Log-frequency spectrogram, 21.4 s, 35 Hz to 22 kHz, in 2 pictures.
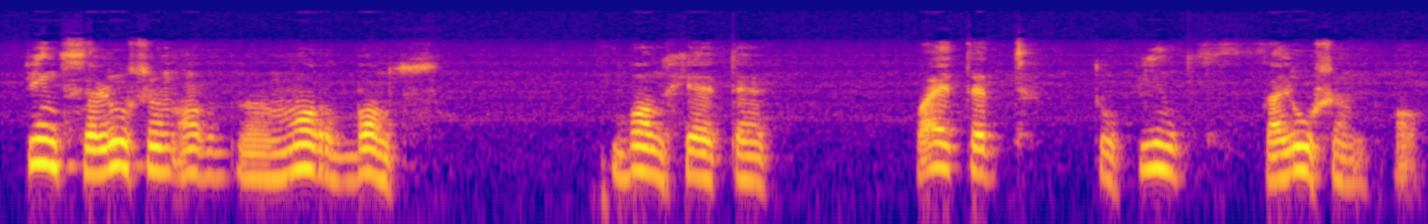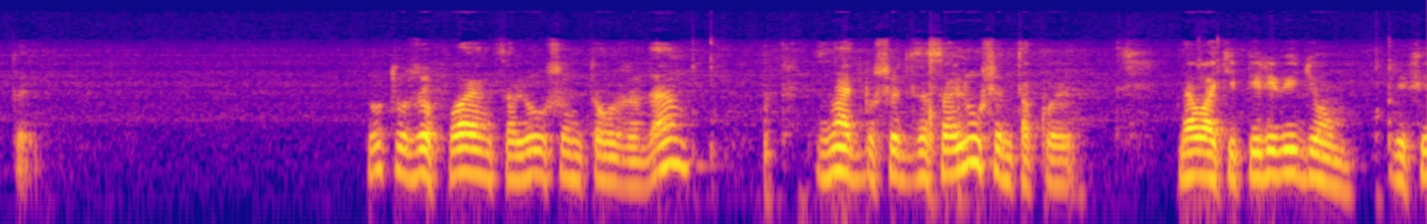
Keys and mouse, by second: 19.9-21.4 drag.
